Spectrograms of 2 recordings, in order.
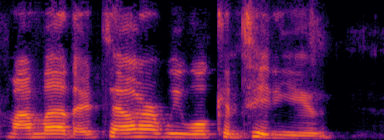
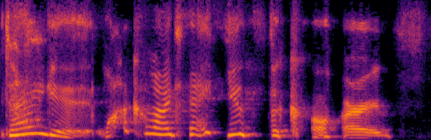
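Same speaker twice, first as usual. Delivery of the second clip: whining, half laughing; a playful pout; whiny frustration; 6 semitones higher than usual. Real, not acted. Frustrated over the cards.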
